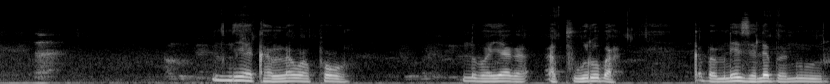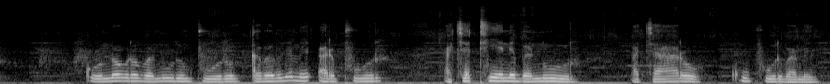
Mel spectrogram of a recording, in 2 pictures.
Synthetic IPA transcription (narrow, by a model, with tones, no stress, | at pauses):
n̩˦nɪ˦ɛ˨ka˨n˨la˦wa˨pʰʊ˦ɣʊ˨˦ | nɪ˦ba˨ja˦ɣa˨a˨pʰu˨o˨ɾo˦ba˨ | ka˨ba˨mɪ˨ne˦zɛ˨la˦ba˨nuː˦ɾ | kʊ˨nɔ˦ɣʊ˦ɾo˦ba˨nuː˦ɾi˦m˦pu˨o˨ɾo˦ka˨ba˨mɪ˦nɛ˦mɪ˦ŋʔa˨ɾɪ˨pʰu˦o˦ɾa˨t͡ʃɛ˦tʰɪ˦ɛ˦nɪ˦ba˨nuː˦ɾa˨t͡ʃaː˨˦ɾʊ˦ʊ˨ | kuː˦pʰu˦ɾɪ˦ba˨mɪ˦ŋ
